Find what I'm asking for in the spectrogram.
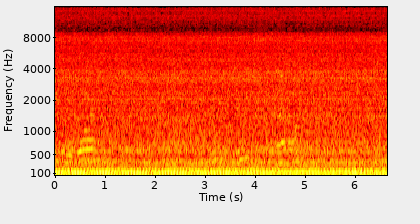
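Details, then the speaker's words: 1985 Mercury Marquis police interceptor 351 Windsor V8 with aftermarket cam, mufflers, timing 12° base/36° max: steady, even idle with regular deep burble, no ticks, knocks or misses; cam not very lopey, slight blow-by; normal idle. "But it sounds good. I mean, it doesn't sound like a huge performer right now, but it's still got mufflers."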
